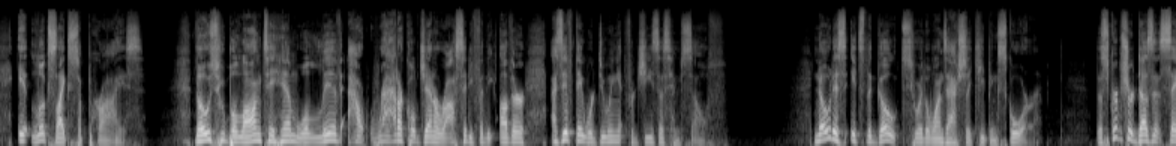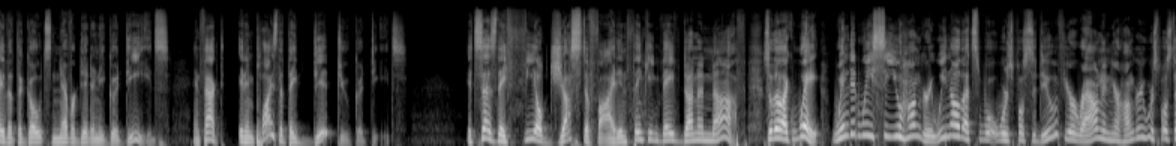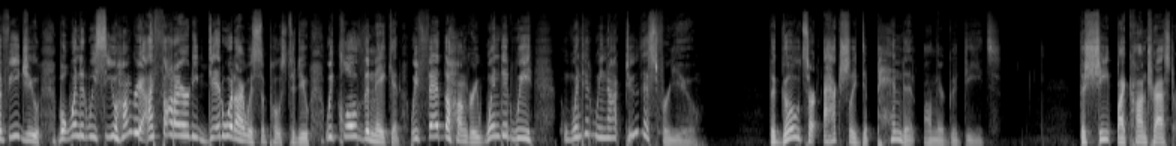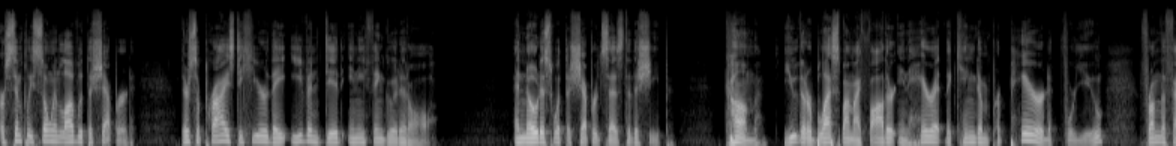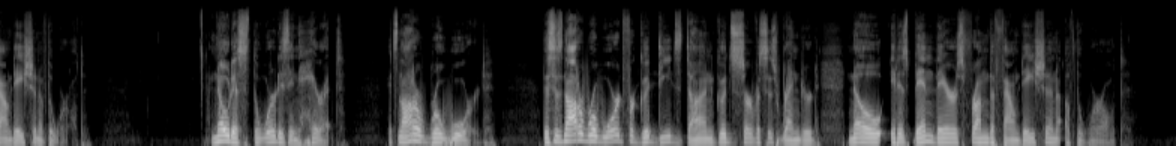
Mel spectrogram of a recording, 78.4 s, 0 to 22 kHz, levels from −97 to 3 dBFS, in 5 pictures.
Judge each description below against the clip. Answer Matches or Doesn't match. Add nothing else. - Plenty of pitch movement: Matches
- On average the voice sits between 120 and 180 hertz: Matches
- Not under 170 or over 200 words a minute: Matches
